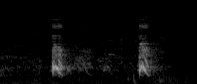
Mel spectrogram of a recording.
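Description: A pelican gives two short, harsh, bark-like calls about a second apart, rough and gruff like a small dog's yap, over quiet background.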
